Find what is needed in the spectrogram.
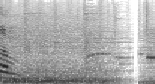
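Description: Low steady hum of a car's engine and road noise heard from inside the cabin, fading out to a brief silence near the end.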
